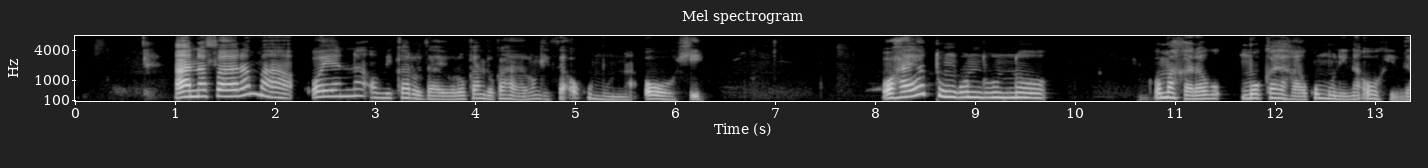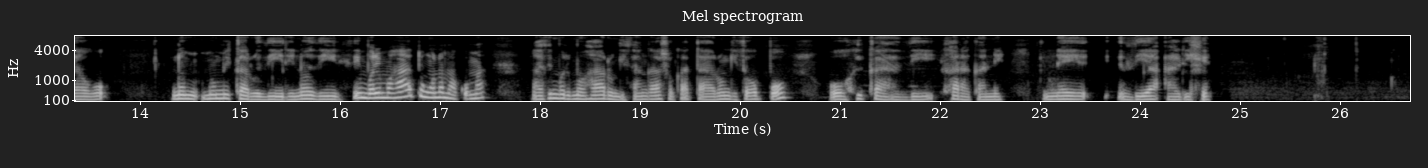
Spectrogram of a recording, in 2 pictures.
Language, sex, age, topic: Oshiwambo, female, 25-35, agriculture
